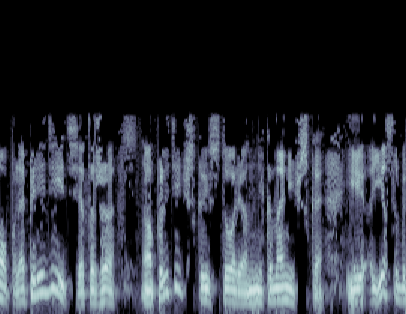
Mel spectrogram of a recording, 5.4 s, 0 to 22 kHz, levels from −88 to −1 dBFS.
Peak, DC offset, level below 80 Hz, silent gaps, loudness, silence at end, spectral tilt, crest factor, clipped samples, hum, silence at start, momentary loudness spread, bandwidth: 0 dBFS; under 0.1%; -48 dBFS; none; -20 LUFS; 0 s; -4 dB/octave; 20 dB; under 0.1%; none; 0 s; 6 LU; 6 kHz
